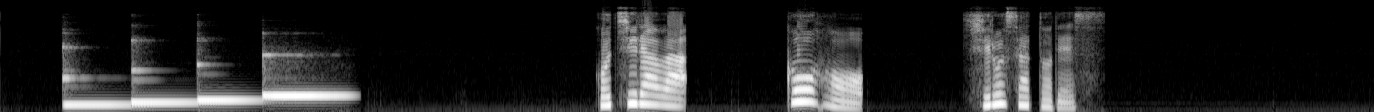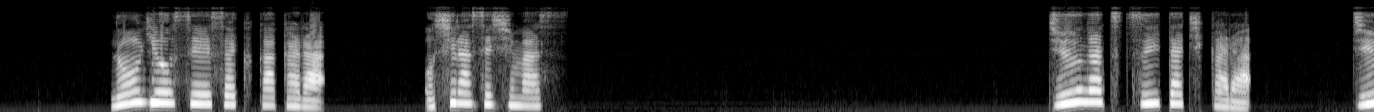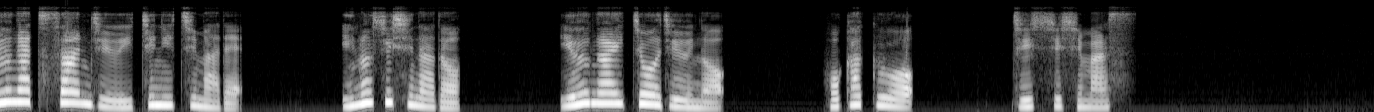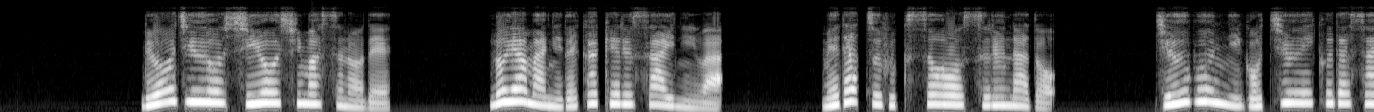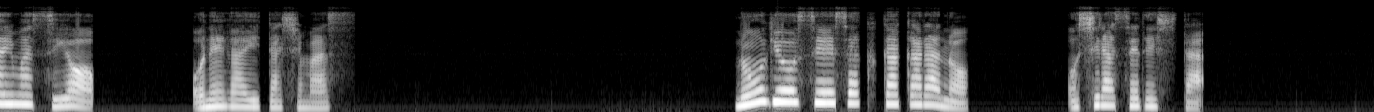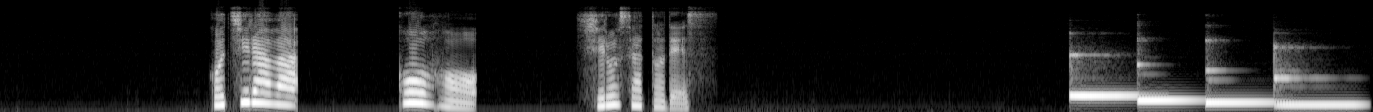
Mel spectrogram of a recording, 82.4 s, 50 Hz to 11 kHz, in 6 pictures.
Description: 一般放送情報
Back Home 一般放送情報 音声放送 再生 一般放送情報 登録日時：2023-10-09 19:01:24 タイトル：有害鳥獣捕獲について インフォメーション：こちらは、広報しろさとです。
